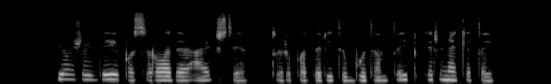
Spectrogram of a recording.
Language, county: Lithuanian, Vilnius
